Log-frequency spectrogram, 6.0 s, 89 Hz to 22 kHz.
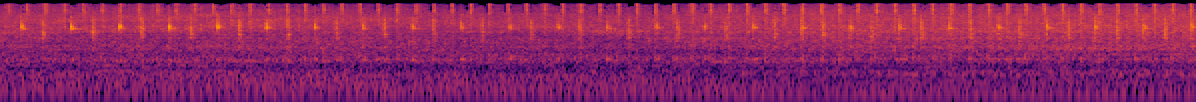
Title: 22RE mystery noise... timing chain?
